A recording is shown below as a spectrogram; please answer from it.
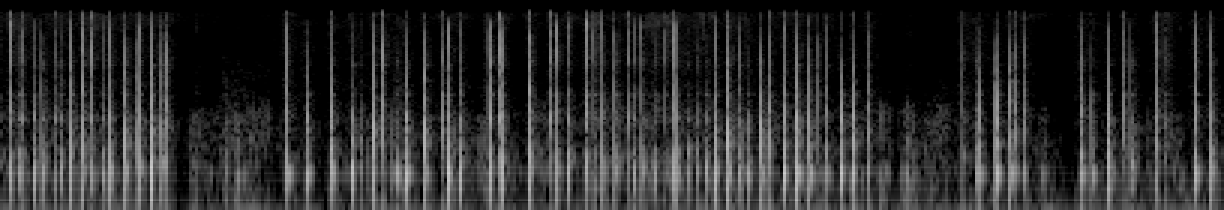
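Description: Long acrylic nails tap quickly on a small, hollow white plastic lunch box with a cat print held in the hands. Rapid bursts of short, clicky taps with a hollow midrange tone come in several runs, separated by brief pauses.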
